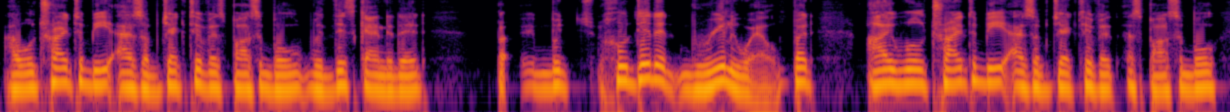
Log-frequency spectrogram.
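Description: A man's voice: mid-range voice, moderate pace, dark tone, no echo. A man with a mid-range voice talks to his listeners as a host and teacher. He explains things casually, circling back to rephrase, in a dry recording with little room sound. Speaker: host, English exam teacher giving feedback. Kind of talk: casual explanatory podcast-style talk to listeners.

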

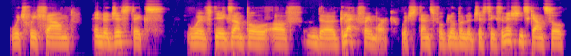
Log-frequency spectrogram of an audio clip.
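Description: A man from Switzerland, a company founder giving measured, explanatory answers in a podcast interview. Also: medium pitch, highs cut off. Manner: measured, explanatory, with frequent "uh" pauses. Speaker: guest, startup founder and CEO.

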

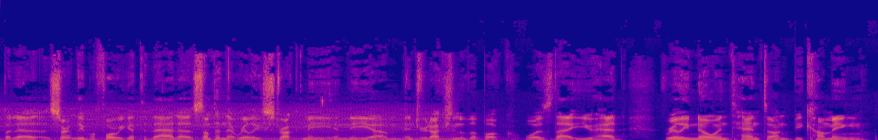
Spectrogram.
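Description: Give the host a low male voice with an emphatic, punchy way of speaking. He presents a podcast and puts questions to guests from a small office at home, with faint guitar music in the mix. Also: fairly even intonation, fairly quick. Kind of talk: podcast intro and interview questions.

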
